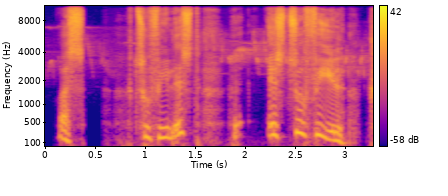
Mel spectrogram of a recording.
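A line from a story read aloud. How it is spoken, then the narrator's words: Stammer. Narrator (German): stammelte Alex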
